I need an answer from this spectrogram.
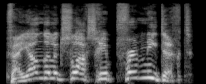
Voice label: Speech Destroy Enemy Battleship, NL; World Of Warships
